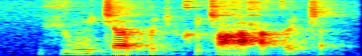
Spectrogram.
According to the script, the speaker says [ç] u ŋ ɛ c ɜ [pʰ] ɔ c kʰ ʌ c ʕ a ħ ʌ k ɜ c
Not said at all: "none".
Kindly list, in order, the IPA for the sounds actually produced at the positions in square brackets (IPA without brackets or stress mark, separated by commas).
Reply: ç, pʰ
